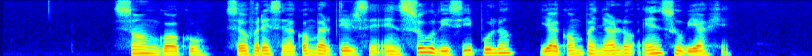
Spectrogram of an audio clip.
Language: Spanish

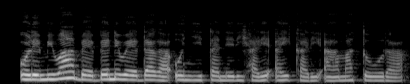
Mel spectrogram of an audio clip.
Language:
Kikuyu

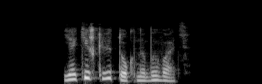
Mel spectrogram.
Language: Belarusian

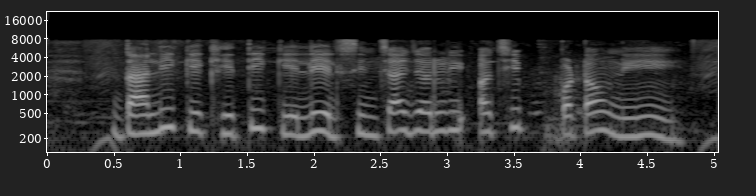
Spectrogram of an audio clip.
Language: Maithili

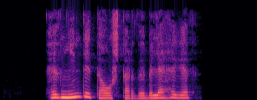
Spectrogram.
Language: Bashkir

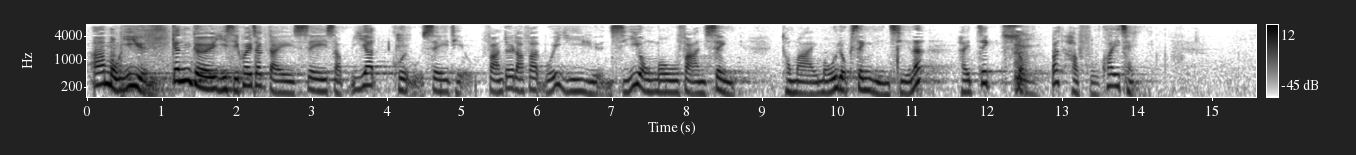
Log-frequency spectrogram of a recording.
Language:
Cantonese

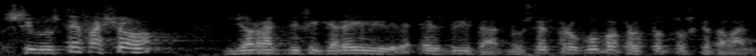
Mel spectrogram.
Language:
Catalan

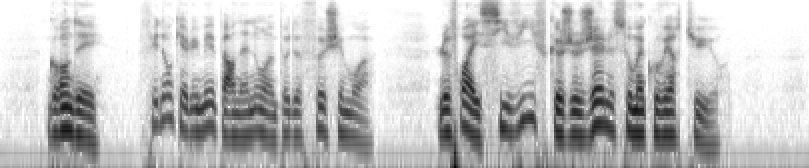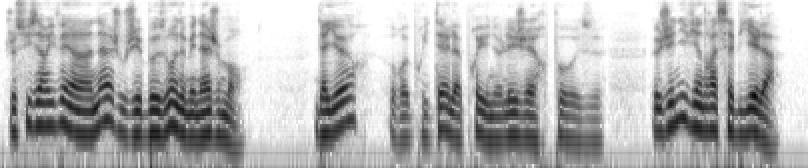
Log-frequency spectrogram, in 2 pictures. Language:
French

